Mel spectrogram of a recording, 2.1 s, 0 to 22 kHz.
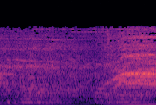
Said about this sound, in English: So you can hear the crowd trying to get going here. But it's an RBI double for Cachel. It's now 10-0.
